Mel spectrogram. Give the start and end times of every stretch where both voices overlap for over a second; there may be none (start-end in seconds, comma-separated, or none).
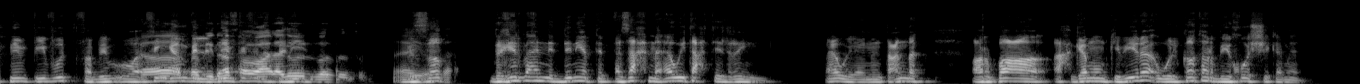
1.4-3.2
